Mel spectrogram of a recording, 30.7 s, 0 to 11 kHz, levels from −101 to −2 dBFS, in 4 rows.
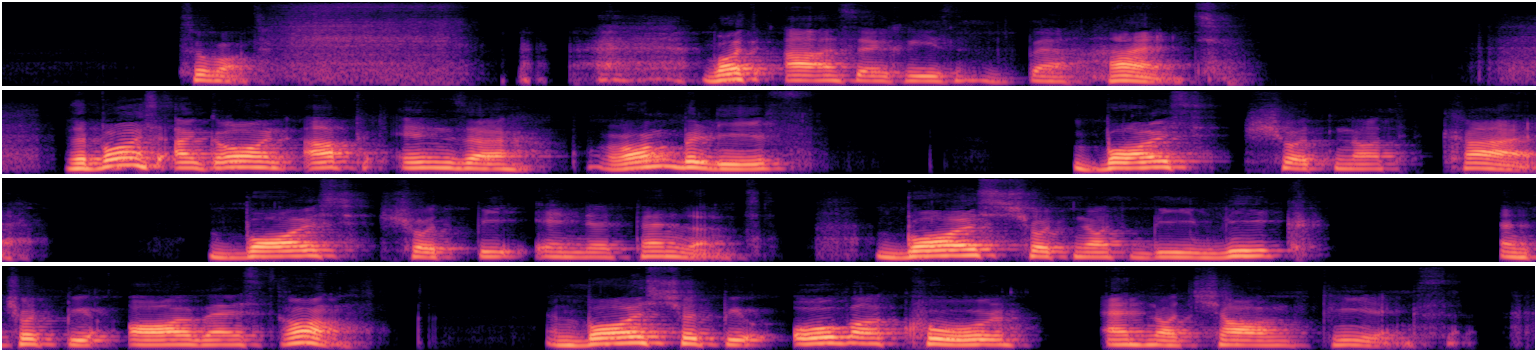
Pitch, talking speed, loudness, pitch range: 155 Hz, 85 wpm, -26 LUFS, 145-175 Hz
